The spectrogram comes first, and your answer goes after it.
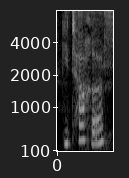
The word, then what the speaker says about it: Gitarre: Because you know, in German it's not guitar, it's Gitarre. And at home we just say Gitarre.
